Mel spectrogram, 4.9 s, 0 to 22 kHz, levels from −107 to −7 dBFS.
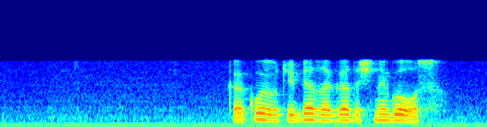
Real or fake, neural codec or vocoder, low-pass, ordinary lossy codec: real; none; 3.6 kHz; Opus, 32 kbps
